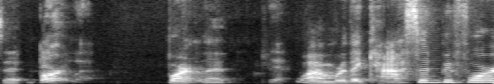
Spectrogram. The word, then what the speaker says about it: Bartlett: I never know how to pronounce it. Bartlett. Bartlett.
